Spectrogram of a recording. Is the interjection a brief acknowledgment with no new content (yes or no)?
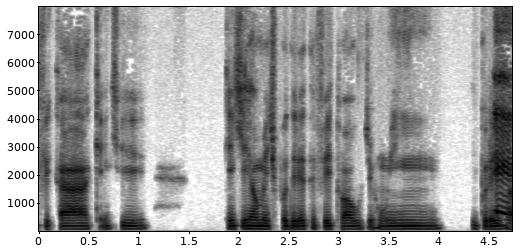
no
